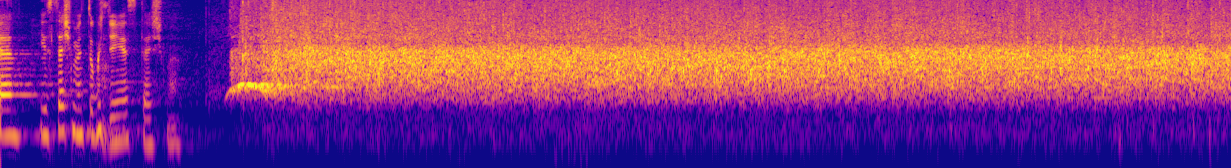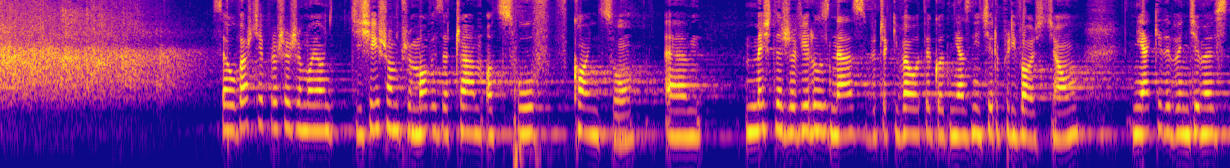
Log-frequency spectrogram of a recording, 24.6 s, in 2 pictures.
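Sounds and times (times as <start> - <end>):
speech: 0.0 - 2.0, 14.5 - 24.5
audience applause at a graduation ceremony: 2.1 - 14.4.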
